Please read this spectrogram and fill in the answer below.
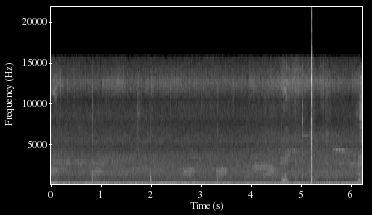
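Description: Sharp crack of a cricket bat striking the ball about five seconds in, over a constant low outdoor rumble with faint distant calls from the field.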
